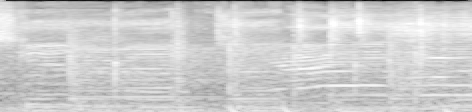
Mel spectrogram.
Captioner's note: applause from crew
